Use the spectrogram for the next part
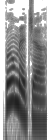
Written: bhumija

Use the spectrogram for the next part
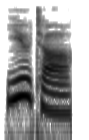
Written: utah

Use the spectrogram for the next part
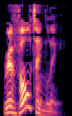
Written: revoltingly

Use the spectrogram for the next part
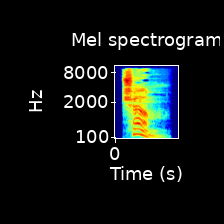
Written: chum

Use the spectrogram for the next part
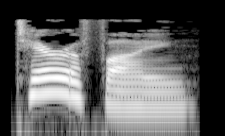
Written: terrifying

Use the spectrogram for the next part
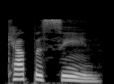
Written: capucine

